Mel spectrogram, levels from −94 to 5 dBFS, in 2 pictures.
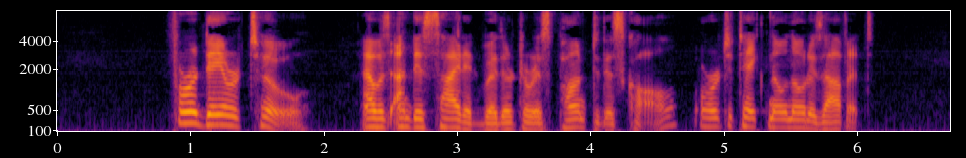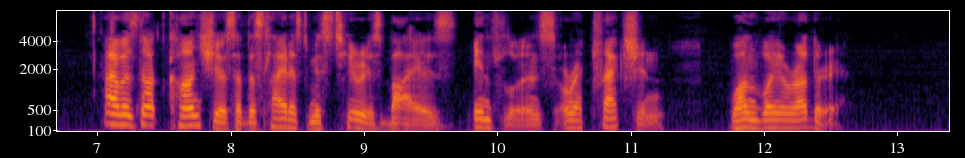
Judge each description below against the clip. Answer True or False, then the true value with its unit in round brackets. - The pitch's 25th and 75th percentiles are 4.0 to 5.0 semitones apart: True (4.7 semitones)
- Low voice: False (150 Hz)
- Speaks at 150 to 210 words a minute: True (160 wpm)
